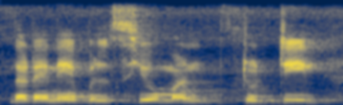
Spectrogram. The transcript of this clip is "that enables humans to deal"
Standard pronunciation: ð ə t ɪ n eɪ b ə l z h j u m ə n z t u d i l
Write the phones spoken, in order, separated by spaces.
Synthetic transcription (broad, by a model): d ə t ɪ n eɪ b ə l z h j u m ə n t u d i l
